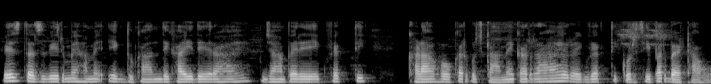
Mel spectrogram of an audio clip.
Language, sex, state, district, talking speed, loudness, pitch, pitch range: Hindi, male, Uttar Pradesh, Lalitpur, 235 wpm, -20 LUFS, 125 Hz, 120-135 Hz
